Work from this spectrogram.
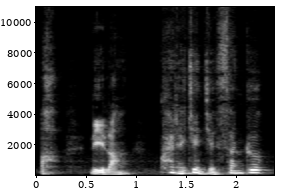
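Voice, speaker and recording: A man voicing a graceful, composed young woman who speaks softly and politely. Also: mid-range voice, big pitch swings, normal speed, breathy edge, voice pushed up.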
